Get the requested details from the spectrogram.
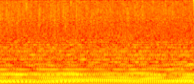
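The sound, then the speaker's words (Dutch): Steady rain falls on a surface on a stormy night in a continuous, even patter, with a low sustained musical drone humming underneath. No one speaks. “Je verwondert je om de perfectie van de regendruppel in het idee dat één druppel als onbelangrijk zou kunnen worden gezien in vergelijking met een stormachtige nacht als deze.”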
